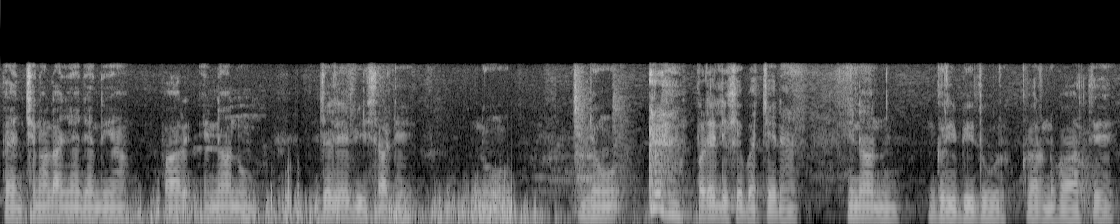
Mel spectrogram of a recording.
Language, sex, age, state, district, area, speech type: Punjabi, male, 45-60, Punjab, Pathankot, rural, spontaneous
